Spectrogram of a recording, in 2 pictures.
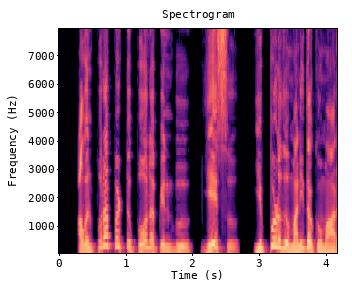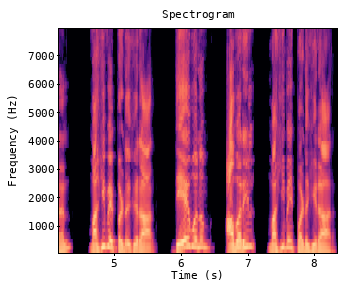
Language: Tamil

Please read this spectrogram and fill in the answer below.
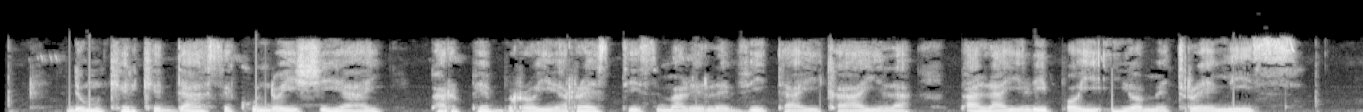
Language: Esperanto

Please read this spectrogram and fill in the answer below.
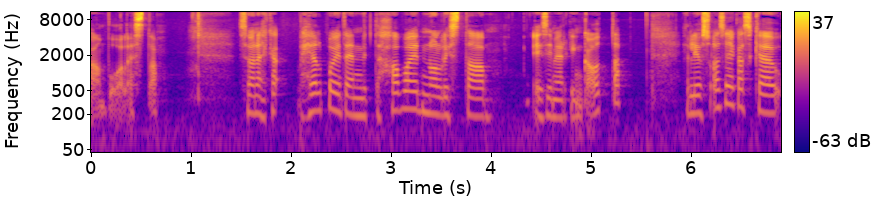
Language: Finnish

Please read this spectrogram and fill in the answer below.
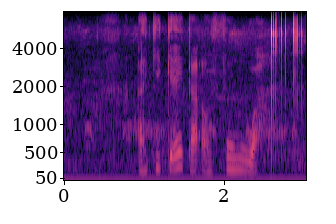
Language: Southern Sotho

